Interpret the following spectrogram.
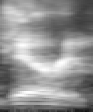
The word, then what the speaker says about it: Gerry: I was actually pronounced Gary, and he drew boundaries that would make some congressional districts more Republican and others more Democrat.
